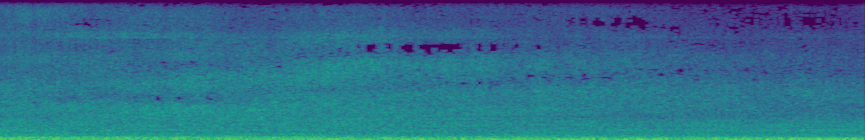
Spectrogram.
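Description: Wind buffeting the microphone: a steady rushing noise with a heavy, fluttering low rumble.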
